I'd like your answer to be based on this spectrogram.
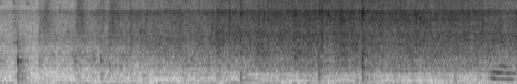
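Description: Ginger and garlic frying in a pan as a keema filling for stuffed capsicum is cooked: a steady, close hiss of sizzling oil runs throughout, with a few light clinks and scrapes, and no one speaks.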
